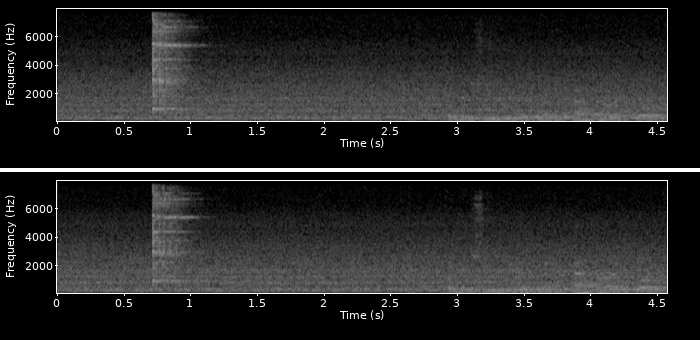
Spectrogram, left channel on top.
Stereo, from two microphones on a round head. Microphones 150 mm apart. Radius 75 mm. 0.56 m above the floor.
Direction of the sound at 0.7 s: 10° left (ahead or behind).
